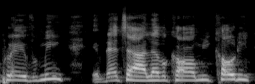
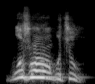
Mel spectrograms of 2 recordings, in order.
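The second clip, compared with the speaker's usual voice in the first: higher, louder scolding that builds; scolding a girl; 3 semitones higher, 6 dB louder than usual. Retold or imitated. A woman scolding a fast little girl, rising and louder. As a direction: call her over and chew her out. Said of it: "women gotta step down on these little girls".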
